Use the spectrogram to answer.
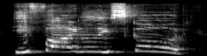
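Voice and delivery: British accent mimicking the Prime Minister cheering a goal; Boris Johnson British accent. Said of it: "sorry for my British accent there".

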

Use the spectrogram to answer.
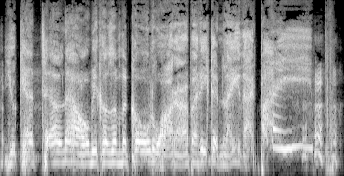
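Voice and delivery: high, drawn-out villain wail; mock-sinister crowing, climbing high; hammed-up Horcrux voice. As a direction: push the evil-spirit taunt into silly parody, stretching the last word. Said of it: "But the Horcrux continues".

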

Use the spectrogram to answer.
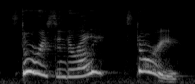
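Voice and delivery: high, loud squeaky mouse cry; excited mice cry. Acted. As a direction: beg loudly in high mouse voices. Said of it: "the mice cried".

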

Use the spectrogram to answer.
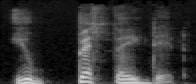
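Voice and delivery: ordinary delivery

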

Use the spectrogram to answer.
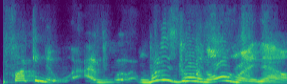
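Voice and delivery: very high, exasperated sputter; flustered. Retold or imitated. Patient at a loss with urgent care guy, flustered. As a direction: stumble over the words in high-pitched exasperation. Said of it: "getting a little more flustered".

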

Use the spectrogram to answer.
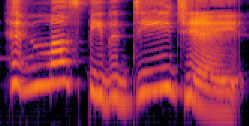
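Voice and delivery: working it out, a touch puzzled. A narrator's reading.

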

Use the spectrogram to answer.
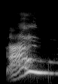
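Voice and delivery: very high, loud mock cheering whoop; a sudden falsetto ow like a cheering crowd.

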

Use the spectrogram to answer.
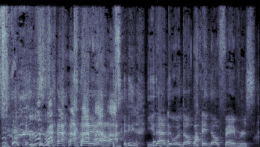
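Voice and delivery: half-laughing telling off; laughing scold. Real, not acted. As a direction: tease him while cracking up. Laughing scolding of actor's accent.

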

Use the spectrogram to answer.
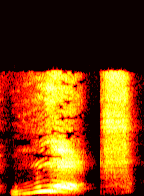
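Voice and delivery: a very high, loud, exploding cry of rage; sudden fury. Acted. Uncle exploding at the children for entering his tower, furious cry. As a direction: erupt at them out of nowhere. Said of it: "exploded his uncle in a sudden surprising fury".

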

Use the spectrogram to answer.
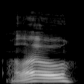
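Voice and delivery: plain reading voice

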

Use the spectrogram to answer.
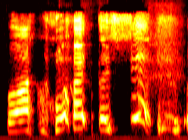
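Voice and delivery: high, drawn-out mock disbelief; hammed-up stunned reaction; retold shock. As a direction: stretch each word in baffled astonishment. Retelling shocked reaction to the movie.

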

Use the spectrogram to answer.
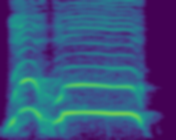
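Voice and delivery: loud, high-pitched double whoop; high whooping cheer. Real, not acted. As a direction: whoop along with the co-host. Cheer in show opening.

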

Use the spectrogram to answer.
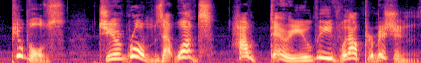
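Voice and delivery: very high, outraged matron voice; scolding headmistress. A narrator's reading. Principal orders her pupils back to their rooms, outraged. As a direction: order them off like a strict schoolmistress, pitched high.

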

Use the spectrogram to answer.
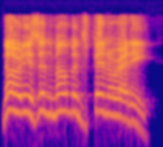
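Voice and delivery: high, loud mock indignation; hammed-up defiant tenant. Improvising debtor answering the enforcer, loud and high. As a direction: overplay a cocky debtor at the door. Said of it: "And I go".

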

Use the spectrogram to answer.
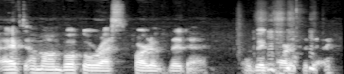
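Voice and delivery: talking carefully on a sore tongue; soft, careful words through a sore tongue. Real, not acted. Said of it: "my tongue is sore".

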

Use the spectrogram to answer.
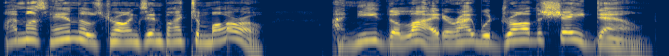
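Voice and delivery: put-on high, bright young woman's voice; young Sue. Sue's voice in the story.

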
